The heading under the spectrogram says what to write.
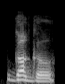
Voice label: "goggle", Indian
